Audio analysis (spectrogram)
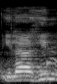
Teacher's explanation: تنوین کے بعد حمزہ ہے، حروف حلقی میں سے یہاں پر بھی اظہار ہوگا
